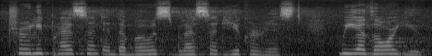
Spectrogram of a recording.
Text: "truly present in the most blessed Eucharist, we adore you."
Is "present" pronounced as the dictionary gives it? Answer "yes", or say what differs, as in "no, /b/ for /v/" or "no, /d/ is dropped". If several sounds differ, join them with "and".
yes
